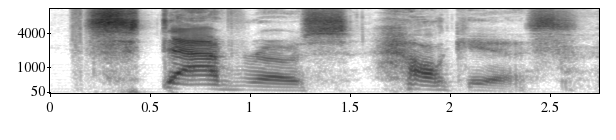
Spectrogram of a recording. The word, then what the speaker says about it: Stavros Halkias: Ladies and gentlemen, Stavros Halkias.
